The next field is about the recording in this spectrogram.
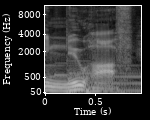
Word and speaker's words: Nieuwhof: Today, I'm so excited about our guest, Carrie Newhoff. The last name is spelled N-I-E-U-W-H-O-F.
